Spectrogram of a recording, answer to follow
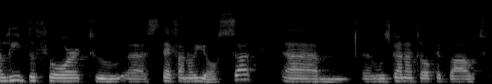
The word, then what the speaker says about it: Jossa: thank you also for pronouncing correctly my name and surname stefano yosa rather than stefano jose which has become my official name in the uk now and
